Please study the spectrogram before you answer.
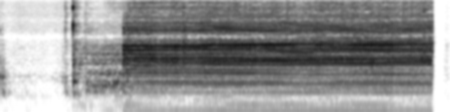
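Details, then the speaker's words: Ridgid oscillating spindle sander bought broken: motor spins to a harsh, rattling roar after one oscillation, spindle sticks at top with nasty vibration, no stroke; drive assembly fault suspected, unconfirmed. "all right here's a demonstration I should get one oscillation and then it'll stick at the top and you'll hear some nasty vibration"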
